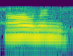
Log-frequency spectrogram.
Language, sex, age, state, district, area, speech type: Telugu, male, 45-60, Andhra Pradesh, West Godavari, rural, conversation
